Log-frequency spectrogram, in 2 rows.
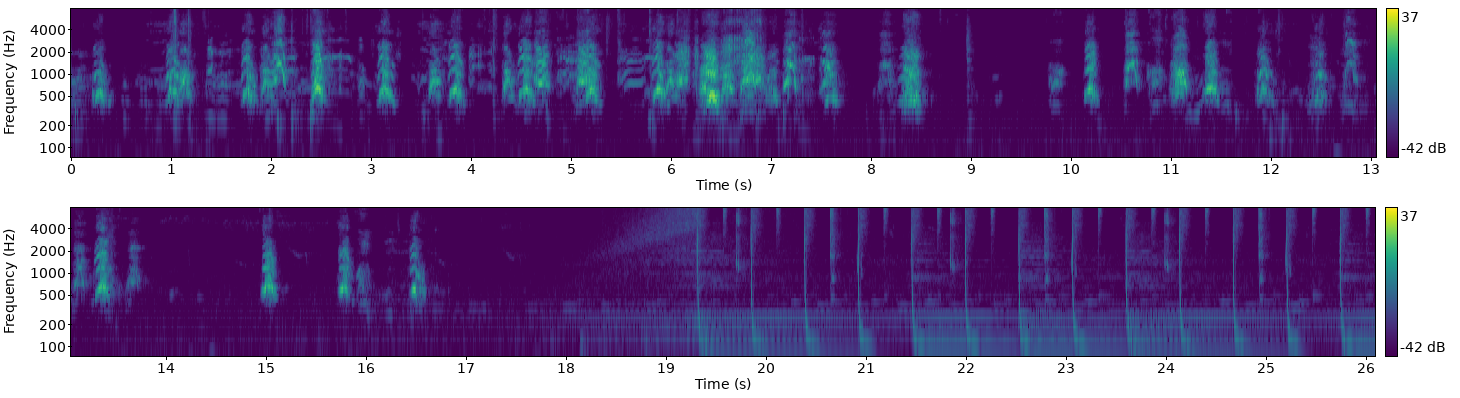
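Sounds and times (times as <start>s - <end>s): dog barking: 0.0s - 13.9s, 14.9s - 16.7s.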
